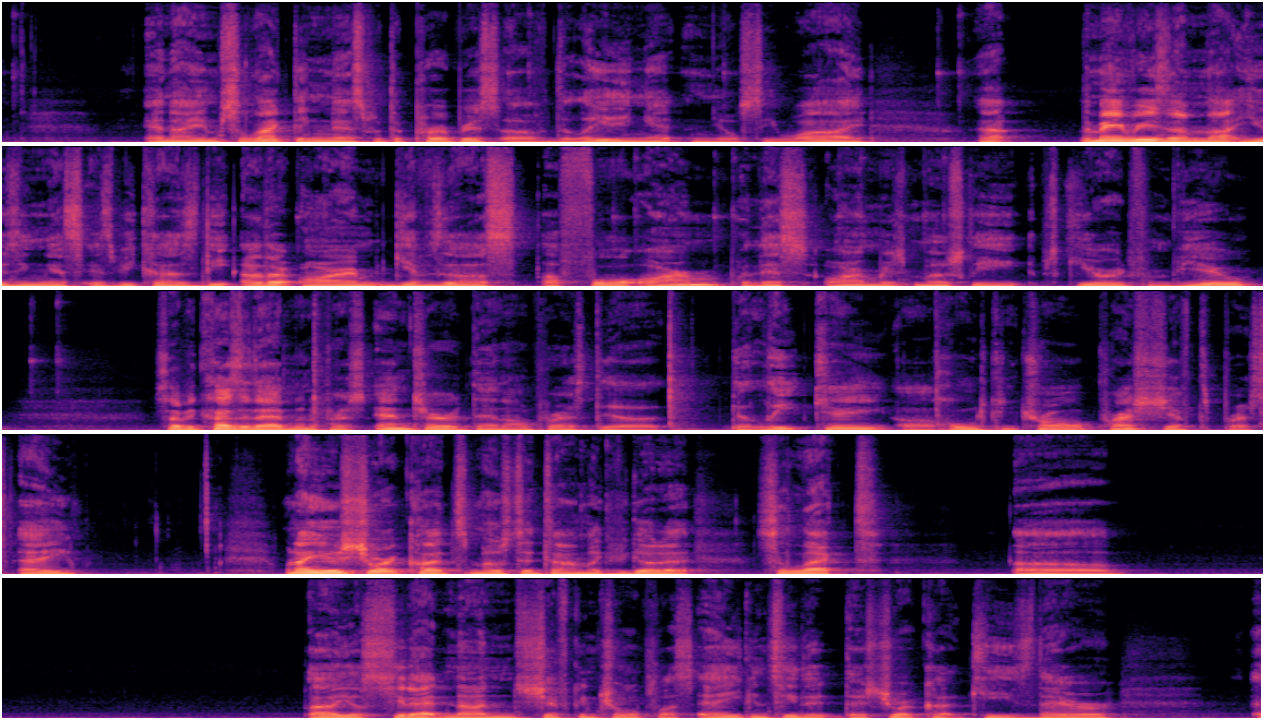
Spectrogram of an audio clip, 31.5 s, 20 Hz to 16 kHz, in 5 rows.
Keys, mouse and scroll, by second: 0.0 click, 1.2 click, 2.5 click, 3.6 click, 4.7 click, 6.1 click, 9.4 click, 9.9 click, 10.5 click, 10.9 click, 12.7 click, 14.2 Return, 16.0 Delete, 18.9 ctrl+shift+a, 21.9 click.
